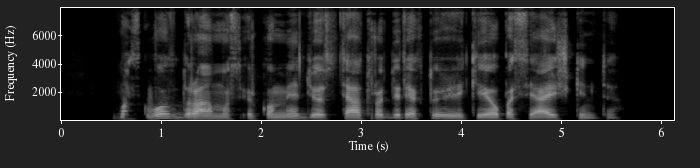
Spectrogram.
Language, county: Lithuanian, Vilnius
